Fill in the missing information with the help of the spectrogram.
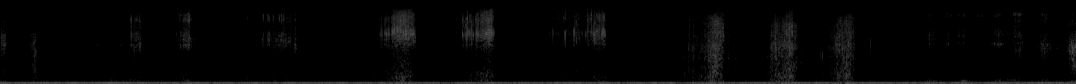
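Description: A blue silicone-bristle ear pick rubs against a small black foam windscreen on a pin microphone, making close, bright scratchy rustles and crunchy tearing-like bursts. A steady low hum runs underneath, and the louder strokes come around four and five seconds in and again near seven to eight and a half seconds.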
